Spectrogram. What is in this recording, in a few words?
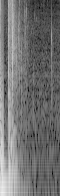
Water Bottle Snare Desk Tabla Splash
